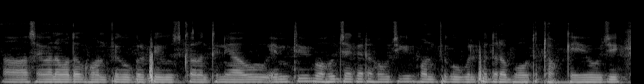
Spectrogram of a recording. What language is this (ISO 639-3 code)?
ori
